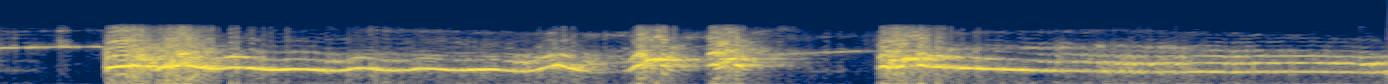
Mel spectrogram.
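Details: Set off by ambulance sirens, a beagle/shepherd cross gives a loud yelping onset, then a long quavering howl that slowly falls, with two brief barks and a final sliding howl; siren tone in between.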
